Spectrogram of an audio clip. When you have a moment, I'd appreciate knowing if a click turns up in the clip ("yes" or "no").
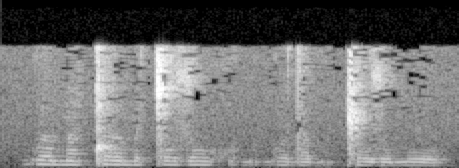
yes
